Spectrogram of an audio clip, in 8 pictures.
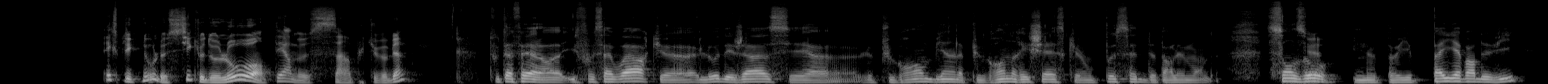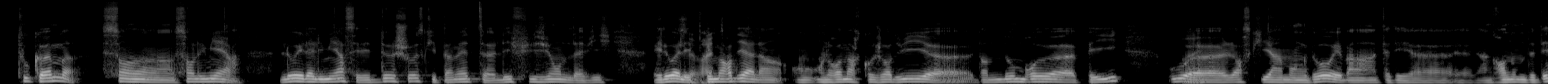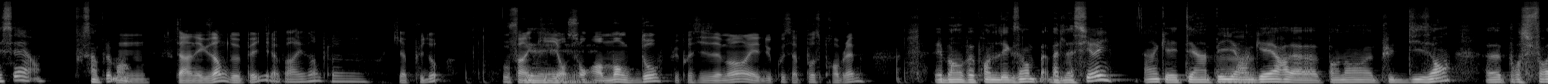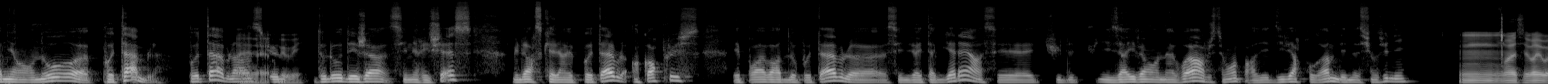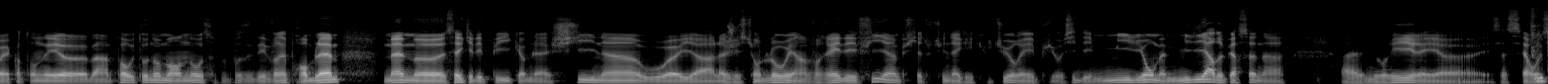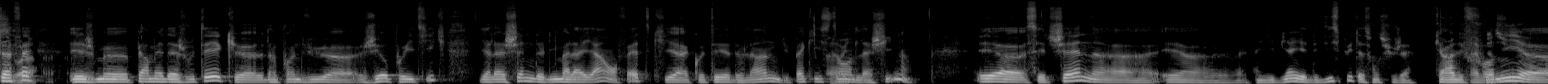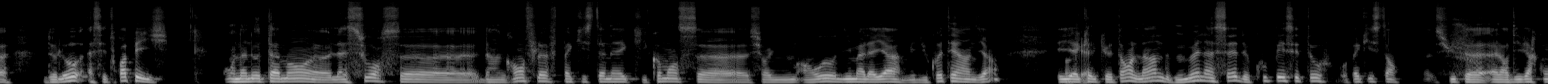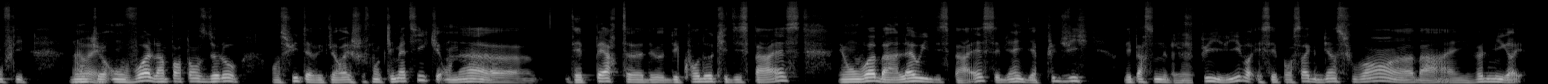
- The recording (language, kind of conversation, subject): French, podcast, Peux-tu nous expliquer le cycle de l’eau en termes simples ?
- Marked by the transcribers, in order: stressed: "termes simples"; other background noise; drawn out: "sans"; drawn out: "Et"; stressed: "d'eau"; stressed: "Syrie"; stressed: "potable"; stressed: "menaçait"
